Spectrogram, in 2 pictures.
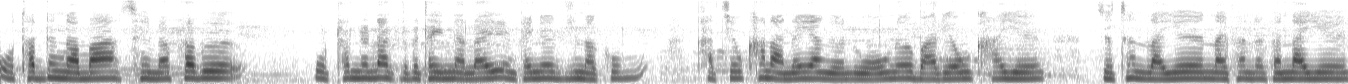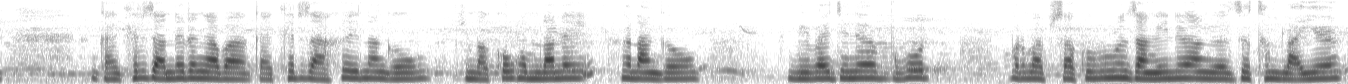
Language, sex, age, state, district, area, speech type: Bodo, female, 60+, Assam, Chirang, rural, spontaneous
